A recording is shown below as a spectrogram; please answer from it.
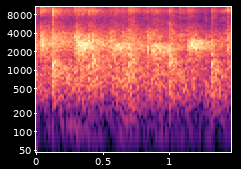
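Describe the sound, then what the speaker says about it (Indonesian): An audience gives a steady wash of applause for the chairman at an election supervisory body's institutional training event, dense and even with no voices over it. "Kita berikan aplaus untuk Pak Ketua kita."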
